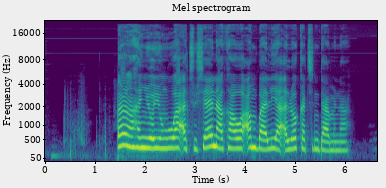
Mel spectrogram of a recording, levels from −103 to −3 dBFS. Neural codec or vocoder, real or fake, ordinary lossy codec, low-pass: none; real; none; none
